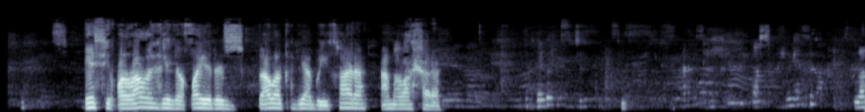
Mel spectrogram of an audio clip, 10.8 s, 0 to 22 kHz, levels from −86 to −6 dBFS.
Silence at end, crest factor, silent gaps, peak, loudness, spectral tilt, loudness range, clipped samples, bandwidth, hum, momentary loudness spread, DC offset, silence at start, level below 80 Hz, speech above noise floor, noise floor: 0 s; 20 dB; none; 0 dBFS; -18 LUFS; -5.5 dB/octave; 19 LU; under 0.1%; 11.5 kHz; none; 22 LU; under 0.1%; 0.25 s; -70 dBFS; 37 dB; -55 dBFS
